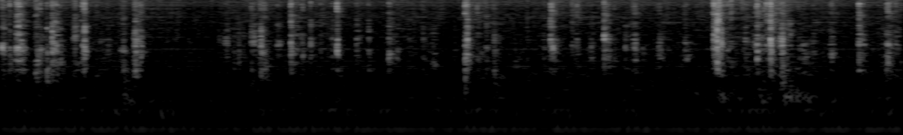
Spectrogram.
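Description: Fingertips tap and scratch across the keys of a black plastic computer keyboard with a hollow plastic body, held up close. Short, dry, bright clicks come in irregular bursts and die away almost instantly. A steady low hum runs underneath the whole time.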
